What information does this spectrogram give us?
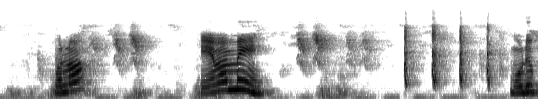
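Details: Pet parrot said to talk, asking for roti and saying "mummy": drawn-out wavering harmonic calls, one arching up then down, followed by a string of sharp clicks and a final rising call over a low background hum.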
